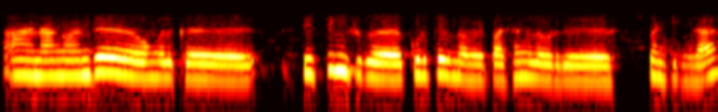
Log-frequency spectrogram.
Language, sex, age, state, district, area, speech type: Tamil, male, 18-30, Tamil Nadu, Sivaganga, rural, conversation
